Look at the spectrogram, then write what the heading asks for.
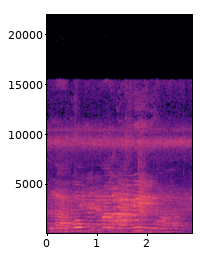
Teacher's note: dibaca memasukkan huruf mim ke dalam huruf mim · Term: idgham mutamasilain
